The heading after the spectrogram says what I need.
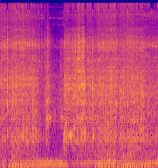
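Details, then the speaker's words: Yamaha Mio Soul GT being tested with the fuel pump outside the tank, dipped in petrol and run on a known-good fuel pump IC: the small single fires straight up with a quick, even putter and no misses; starts and runs normally. "Wah, motor hidup langsung, Teman-teman."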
